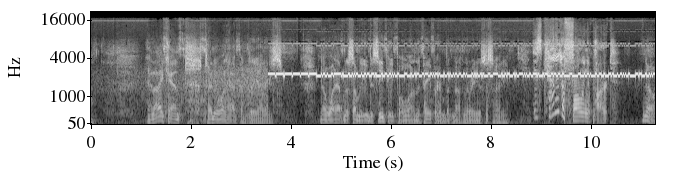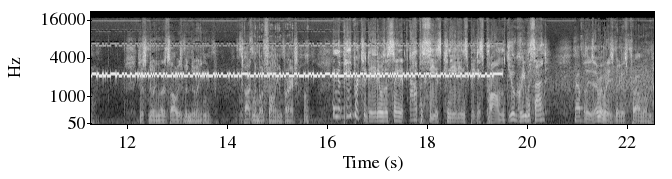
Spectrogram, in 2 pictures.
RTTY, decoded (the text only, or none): ER WEIST AUF DIESEM ABSCHNITT EIN STARK MAANDRIERENDES VERHALTEN MIT ZAHLREICHEN ENGEN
